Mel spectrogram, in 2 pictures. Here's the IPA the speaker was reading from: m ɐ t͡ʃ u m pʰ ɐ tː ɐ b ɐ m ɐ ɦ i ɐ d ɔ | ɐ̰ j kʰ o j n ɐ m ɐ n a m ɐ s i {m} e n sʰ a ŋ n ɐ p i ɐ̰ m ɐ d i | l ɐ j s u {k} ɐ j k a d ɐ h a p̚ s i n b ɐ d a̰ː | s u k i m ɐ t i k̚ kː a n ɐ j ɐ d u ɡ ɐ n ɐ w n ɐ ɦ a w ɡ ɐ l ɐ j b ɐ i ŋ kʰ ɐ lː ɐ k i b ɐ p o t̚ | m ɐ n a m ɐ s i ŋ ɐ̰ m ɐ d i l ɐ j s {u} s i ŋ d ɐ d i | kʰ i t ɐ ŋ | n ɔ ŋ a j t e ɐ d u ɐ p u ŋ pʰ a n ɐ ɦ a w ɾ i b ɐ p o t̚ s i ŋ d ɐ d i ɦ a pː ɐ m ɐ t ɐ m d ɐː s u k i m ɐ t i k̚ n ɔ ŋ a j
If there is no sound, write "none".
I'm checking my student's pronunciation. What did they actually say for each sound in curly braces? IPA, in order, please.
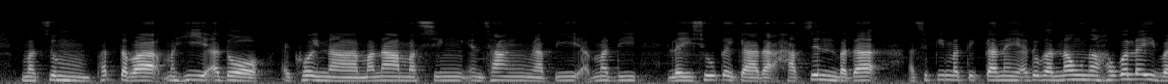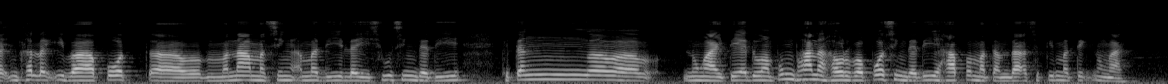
ŋ, k, u

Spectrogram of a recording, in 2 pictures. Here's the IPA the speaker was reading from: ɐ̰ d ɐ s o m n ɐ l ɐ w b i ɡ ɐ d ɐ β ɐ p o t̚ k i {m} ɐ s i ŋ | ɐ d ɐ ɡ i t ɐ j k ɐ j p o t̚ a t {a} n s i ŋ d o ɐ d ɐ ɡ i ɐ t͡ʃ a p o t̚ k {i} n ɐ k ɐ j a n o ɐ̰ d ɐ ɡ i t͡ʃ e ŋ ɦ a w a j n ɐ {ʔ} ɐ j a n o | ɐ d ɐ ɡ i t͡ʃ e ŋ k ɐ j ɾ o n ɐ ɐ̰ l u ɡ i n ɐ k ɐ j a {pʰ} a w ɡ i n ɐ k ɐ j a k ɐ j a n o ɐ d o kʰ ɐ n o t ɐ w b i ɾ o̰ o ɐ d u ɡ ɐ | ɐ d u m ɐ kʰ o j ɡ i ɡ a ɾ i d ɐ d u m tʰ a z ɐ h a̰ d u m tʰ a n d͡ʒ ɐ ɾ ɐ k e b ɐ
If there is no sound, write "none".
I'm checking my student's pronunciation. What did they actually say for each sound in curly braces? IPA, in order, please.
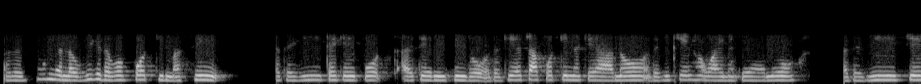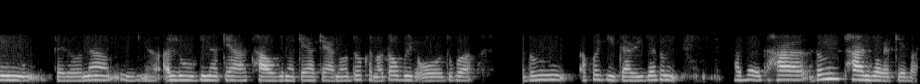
m, e, i, k, tʰ

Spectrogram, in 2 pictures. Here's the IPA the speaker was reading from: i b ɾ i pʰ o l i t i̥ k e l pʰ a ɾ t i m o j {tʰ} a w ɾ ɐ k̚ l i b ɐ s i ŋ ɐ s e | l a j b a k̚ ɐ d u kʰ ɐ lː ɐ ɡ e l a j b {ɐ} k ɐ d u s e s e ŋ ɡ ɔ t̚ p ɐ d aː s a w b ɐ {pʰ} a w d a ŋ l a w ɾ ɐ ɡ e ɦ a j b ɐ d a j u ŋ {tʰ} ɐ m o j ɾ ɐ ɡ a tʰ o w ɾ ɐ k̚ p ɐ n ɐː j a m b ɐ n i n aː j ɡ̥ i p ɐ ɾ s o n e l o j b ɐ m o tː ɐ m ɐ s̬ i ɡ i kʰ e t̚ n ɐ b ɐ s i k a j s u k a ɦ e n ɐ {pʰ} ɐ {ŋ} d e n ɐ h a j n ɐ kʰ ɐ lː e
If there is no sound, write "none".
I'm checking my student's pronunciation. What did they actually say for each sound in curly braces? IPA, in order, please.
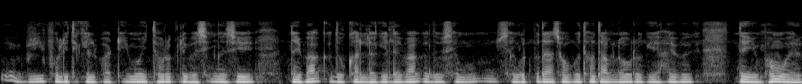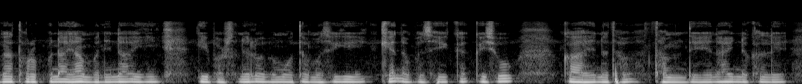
tʰ, a, tʰ, pʰ, tʰ, m

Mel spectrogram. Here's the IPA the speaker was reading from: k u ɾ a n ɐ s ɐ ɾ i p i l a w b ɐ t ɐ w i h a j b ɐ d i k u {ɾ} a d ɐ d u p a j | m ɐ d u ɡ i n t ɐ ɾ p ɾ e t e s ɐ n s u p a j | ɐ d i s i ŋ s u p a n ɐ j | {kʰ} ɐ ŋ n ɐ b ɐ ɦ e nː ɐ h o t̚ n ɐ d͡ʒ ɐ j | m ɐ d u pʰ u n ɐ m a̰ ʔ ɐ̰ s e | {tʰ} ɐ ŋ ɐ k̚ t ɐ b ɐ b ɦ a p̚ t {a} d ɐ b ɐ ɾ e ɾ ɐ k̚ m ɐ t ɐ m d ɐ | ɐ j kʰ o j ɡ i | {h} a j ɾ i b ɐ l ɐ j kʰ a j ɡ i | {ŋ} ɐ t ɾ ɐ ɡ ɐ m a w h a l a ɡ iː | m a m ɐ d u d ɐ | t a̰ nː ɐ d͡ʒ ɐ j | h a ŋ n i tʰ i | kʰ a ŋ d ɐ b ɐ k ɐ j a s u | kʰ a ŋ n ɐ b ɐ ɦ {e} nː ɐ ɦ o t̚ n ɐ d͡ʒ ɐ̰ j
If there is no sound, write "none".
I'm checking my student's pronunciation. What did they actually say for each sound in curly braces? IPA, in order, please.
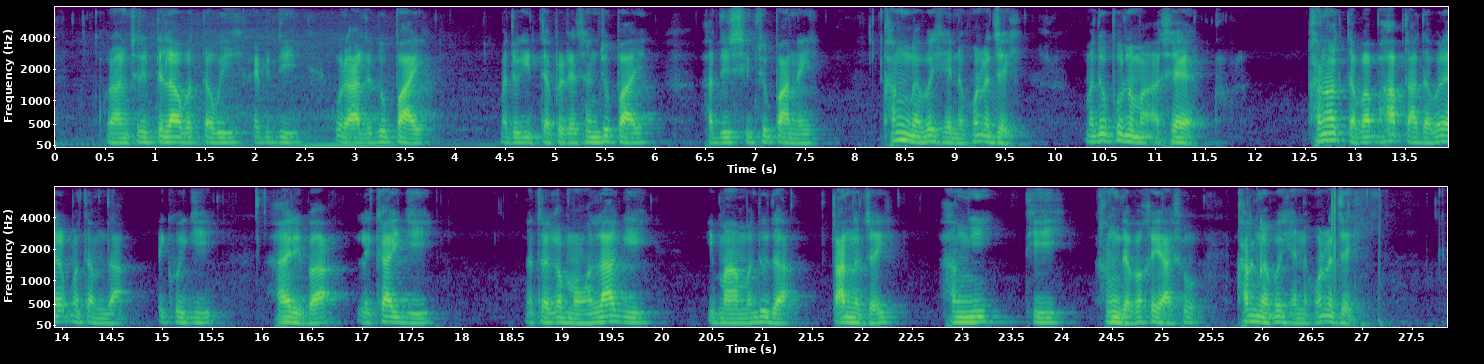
ɾ, kʰ, kʰ, a, h, n, e

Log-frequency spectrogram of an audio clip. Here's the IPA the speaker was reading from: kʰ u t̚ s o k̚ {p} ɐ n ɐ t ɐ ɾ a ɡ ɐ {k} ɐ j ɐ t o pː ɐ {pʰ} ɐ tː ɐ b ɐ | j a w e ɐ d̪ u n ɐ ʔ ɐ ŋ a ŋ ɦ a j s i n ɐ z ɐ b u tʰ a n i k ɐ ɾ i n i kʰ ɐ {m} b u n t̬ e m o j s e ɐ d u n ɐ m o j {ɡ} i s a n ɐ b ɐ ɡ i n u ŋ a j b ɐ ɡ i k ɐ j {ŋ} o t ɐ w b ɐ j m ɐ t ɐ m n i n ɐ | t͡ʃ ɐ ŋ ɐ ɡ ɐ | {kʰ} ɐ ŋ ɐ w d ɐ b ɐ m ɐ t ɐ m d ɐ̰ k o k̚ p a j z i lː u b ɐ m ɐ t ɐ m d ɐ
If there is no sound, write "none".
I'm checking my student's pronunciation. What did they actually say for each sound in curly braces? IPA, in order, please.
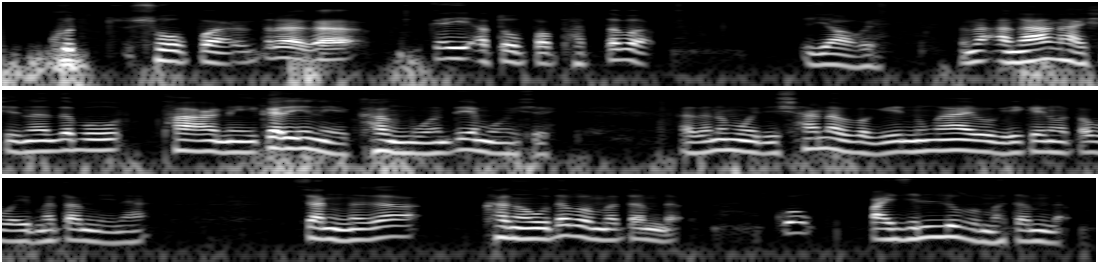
p, k, pʰ, ŋ, d, n, kʰ

